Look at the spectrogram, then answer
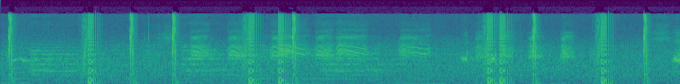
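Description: A bird caws loudly in the video game Jump King, with sharp calls repeating in bursts of one or two above a constant buzzing ambience.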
